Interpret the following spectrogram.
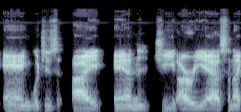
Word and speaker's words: Ingres: So when you look at people like, I'm going to say Ang, which is Ingres, and I can tell you 8 different ways that I've been told and how to pronounce that.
